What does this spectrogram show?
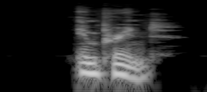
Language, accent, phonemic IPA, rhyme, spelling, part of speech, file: English, Australia, /ˈɪm.pɹɪnt/, -ɪmpɹɪnt, imprint, noun, En-au-imprint.ogg
- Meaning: An impression; the mark left behind by printing something or by pressing on something, or the figurative counterpart of such a mark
